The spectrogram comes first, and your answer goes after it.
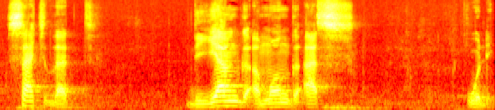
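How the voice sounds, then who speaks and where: Audible room echo surrounds a man as he speaks at a very slow pace. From Nigeria. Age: 70s. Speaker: opposition politician. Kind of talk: press conference speech. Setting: press conference.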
